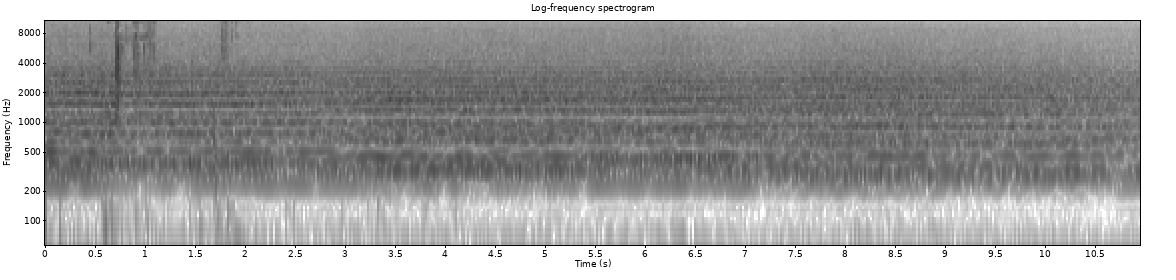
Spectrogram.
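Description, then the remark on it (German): A short jingle of keys, the key to a hotel room being handed over, rattles in the first two seconds, a few bright metallic clinks, then fades while a steady, sustained tonal drone carries on underneath without any talking. “Bitte, hier ist der Schlüssel.”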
